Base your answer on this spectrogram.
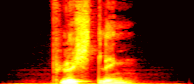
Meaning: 1. refugee 2. fugitive, escapee
- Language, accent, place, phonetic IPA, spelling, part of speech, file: German, Germany, Berlin, [ˈflʏçtlɪŋ], Flüchtling, noun, De-Flüchtling.ogg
